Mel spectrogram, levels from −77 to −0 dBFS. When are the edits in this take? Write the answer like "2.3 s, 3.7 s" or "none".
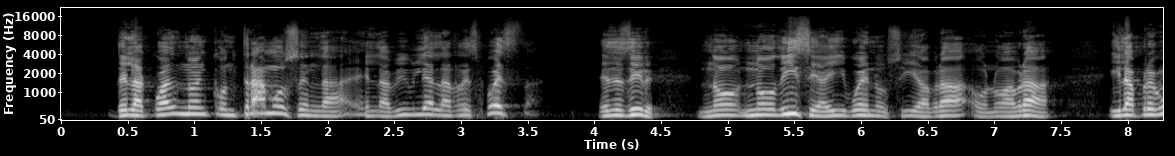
none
